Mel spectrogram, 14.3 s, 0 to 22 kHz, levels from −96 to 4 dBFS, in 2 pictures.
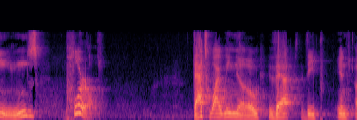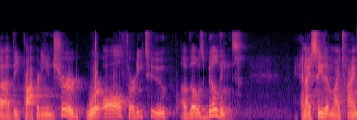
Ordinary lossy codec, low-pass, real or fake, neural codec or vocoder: Opus, 64 kbps; 7.2 kHz; real; none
